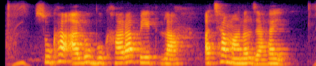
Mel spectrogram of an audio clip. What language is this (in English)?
Magahi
